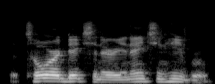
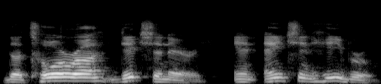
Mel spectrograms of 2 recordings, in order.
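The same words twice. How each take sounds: First: Faster repeat of the title; brisk recap of the book title; quick repeat. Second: Unhurried, careful title reading. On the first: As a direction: rattle the title off a second time. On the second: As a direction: lay out each word of the book title. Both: Shown as a demonstration. Reads title twice.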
